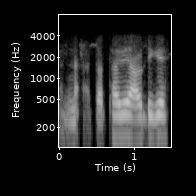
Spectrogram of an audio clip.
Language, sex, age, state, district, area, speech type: Odia, male, 18-30, Odisha, Jagatsinghpur, rural, conversation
